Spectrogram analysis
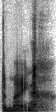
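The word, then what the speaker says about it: demesne: her own humble domain. That's always a word double take cuz it's spelled demens but it's pronounced domain.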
